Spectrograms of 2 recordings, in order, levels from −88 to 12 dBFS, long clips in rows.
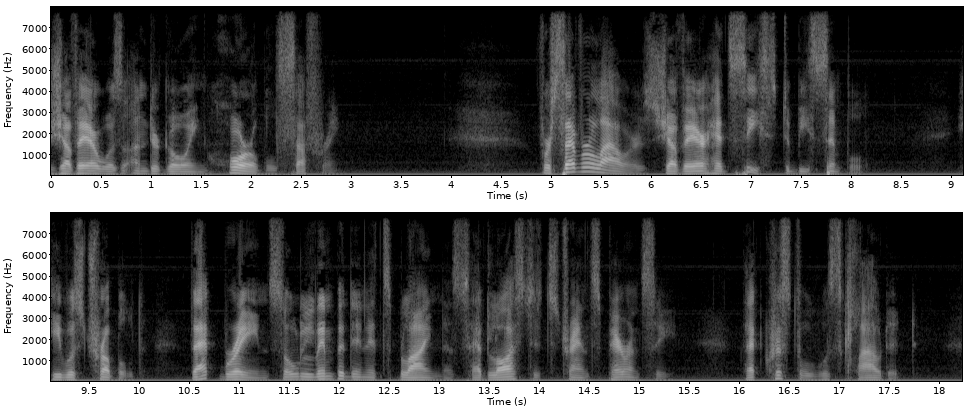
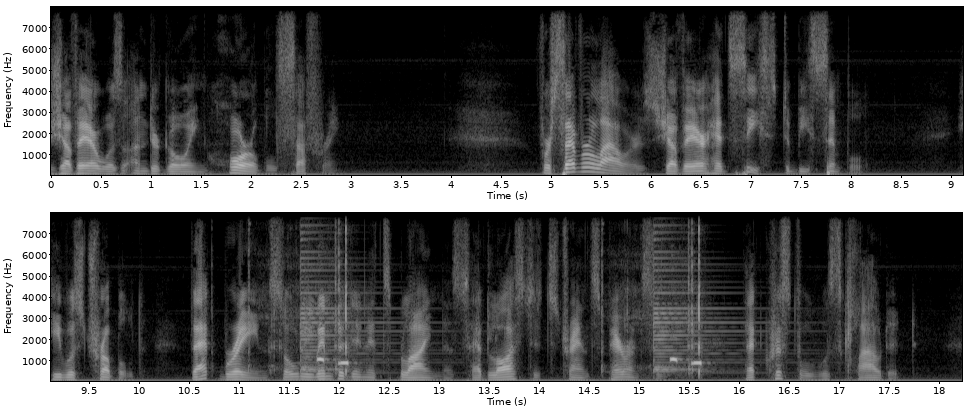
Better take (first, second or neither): first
